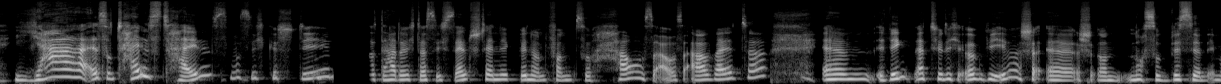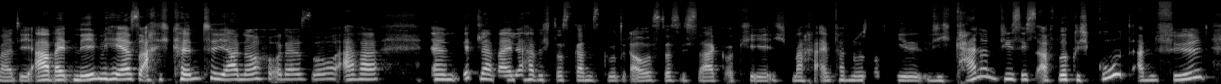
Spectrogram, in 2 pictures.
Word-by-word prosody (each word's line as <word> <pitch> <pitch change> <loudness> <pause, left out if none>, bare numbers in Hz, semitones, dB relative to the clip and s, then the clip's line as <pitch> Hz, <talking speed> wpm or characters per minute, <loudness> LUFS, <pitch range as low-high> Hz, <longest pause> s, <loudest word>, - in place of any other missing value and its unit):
Ja, 315 - +4
also, 265 +1 +1
teils 350 +8 +2
teils 235 - 0
muss 300 +1 -10
ich 285 0 -9
gestehen. 290 +4 -5 0.4
So 225 - -7
dadurch, 215 +1 0
dass 205 -2 -2
ich 200 +1 -4
selbstständig 225 +2 -1
bin 210 0 +2
und 200 0 -4
von 200 -1 -5
zu 190 - -6 0.3
Hause 255 +2 0
aus 200 - -4
arbeite, 255 - 0 0.6
ähm, 240 +1 +3
winkt 240 - +2
natürlich 245 -2 -1
irgendwie 230 -2 +1
immer 315 +5 -1
scho 245 - 0
äh, 195 -2 0
schon 190 -1 -3
noch 210 +2 0
so 215 -2 +1
'n 175 - -9
bisschen 215 -2 +1
immer 175 -4 -4
die 180 +1 -4
Arbeit 210 +1 +7
nebenher. 240 +3 +6
So: 245 - +2
„Ach, - - +3
ich 230 0 -7
könnte 265 +3 +2
ja 230 -2 +4
noch“ 250 +3 -1
oder 235 -1 -3
so. 240 +2 -5
Aber, 235 +2 +2 0.5
ähm, 230 -1 +1
mittlerweile 235 -7 +1
habe 220 -2 -2
ich 210 0 -12
das 195 -1 -9
ganz 190 -1 -4
gut 185 0 -11
raus, 180 +2 -2
dass 185 0 -7
ich 180 - -10
sage: 175 0 -4
„Okay, 180 -1 -8
ich 185 -3 -14
mache 180 -1 -6
einfach 185 +2 -5
nur 195 0 -4
so 190 0 -18 0.2
viel, 185 -2 -3
wie 175 -1 -7
ich 170 -1 -12
kann - - 0
und 320 -9 -4
wie 250 - +1
es 230 - -1
sich 225 0 -4
auch 195 +2 -1
wirklich 220 -3 0
gut 425 - +3
anfühlt.“ 210 - -1
225 Hz, 180 wpm, -22 LUFS, 195-250 Hz, 0.6 s, Arbeit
